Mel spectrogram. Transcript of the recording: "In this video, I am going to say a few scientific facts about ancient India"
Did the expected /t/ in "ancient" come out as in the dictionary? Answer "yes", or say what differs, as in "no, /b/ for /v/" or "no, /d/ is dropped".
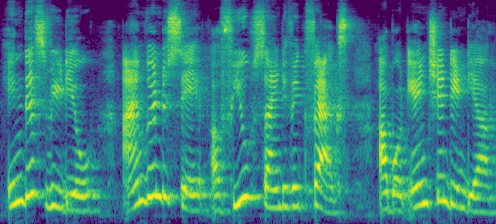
yes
